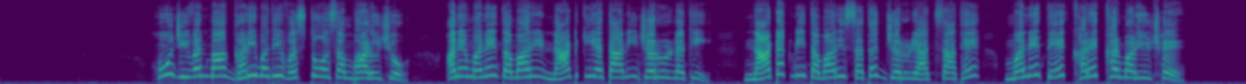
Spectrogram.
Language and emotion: Gujarati, angry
